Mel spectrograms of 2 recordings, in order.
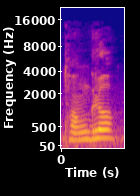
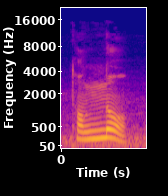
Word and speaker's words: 통로: और उसके बाद था थोंगरो, थोंगरो। अच्छा फ्रेंड्स मैं आपको बताऊं, ये लफ्ज़ लिखने में जो होगा ना वो थोंगरो होगा, लेकिन इसकी प्रोनाउंसिएशन जो होगी वो होगी थोंगनो, थोंगनो।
